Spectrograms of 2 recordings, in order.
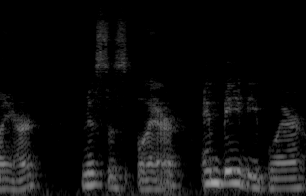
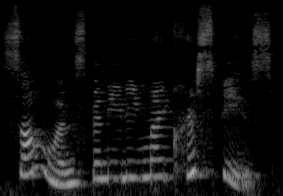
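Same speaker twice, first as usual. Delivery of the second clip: higher mother bear voice; an indignant mama bear, higher; higher, louder mama bear; Missus Blair; 10 semitones higher, 4 dB louder than usual. Acted. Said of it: "said Missus Blair".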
